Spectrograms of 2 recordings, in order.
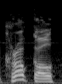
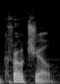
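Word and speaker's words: Crocco: and folk hero carmine croco i believe it might be crocho so cc in that uh the the sh sound no okay yeah whatever so we're gonna say crotcho come on crotcho he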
